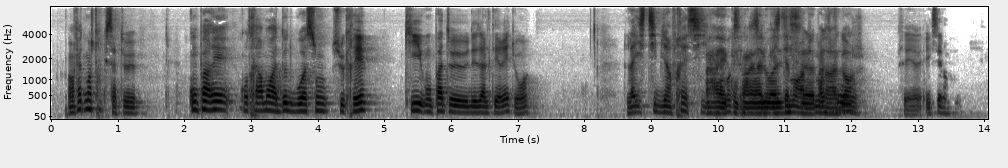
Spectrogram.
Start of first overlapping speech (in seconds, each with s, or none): 9.8 s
